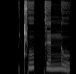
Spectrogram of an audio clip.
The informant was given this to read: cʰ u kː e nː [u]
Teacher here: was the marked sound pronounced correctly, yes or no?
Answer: yes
